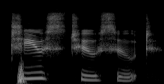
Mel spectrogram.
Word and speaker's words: tout de suite: Brother Quang remembers Father often said, "Tius tu sut," the Vietnamese way to pronounce the French phrase tout de suite, meaning right away.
